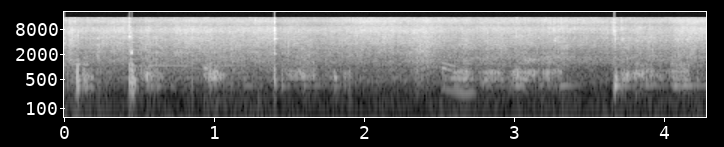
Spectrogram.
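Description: Spiced chicken sizzling steadily as it is sautéed in a metal kadai over a wood fire, while a spatula stirs and scrapes through it. There are a few sharp clicks of the spatula against the pan.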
